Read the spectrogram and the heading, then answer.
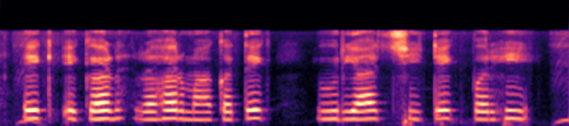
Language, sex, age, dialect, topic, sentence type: Chhattisgarhi, male, 18-24, Northern/Bhandar, agriculture, question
